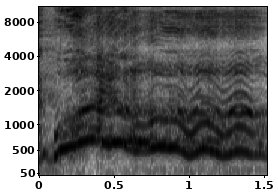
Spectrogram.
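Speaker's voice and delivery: high, slow, drawn-out sobbing cry.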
